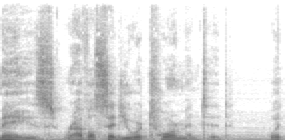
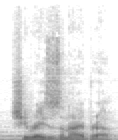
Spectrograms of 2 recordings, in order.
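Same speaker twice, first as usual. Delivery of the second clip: ordinary delivery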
